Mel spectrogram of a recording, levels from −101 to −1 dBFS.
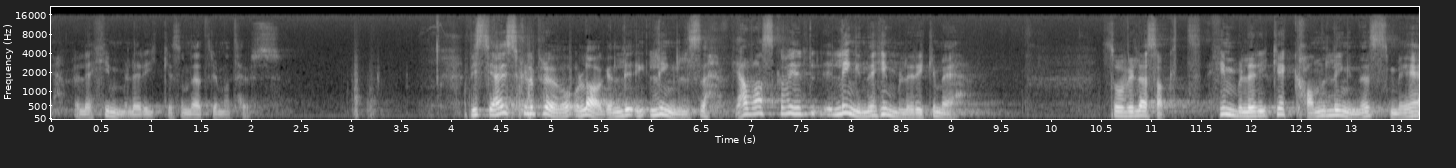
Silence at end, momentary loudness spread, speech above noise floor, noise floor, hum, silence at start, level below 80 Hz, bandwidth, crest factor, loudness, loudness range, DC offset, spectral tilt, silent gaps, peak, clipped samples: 0 s; 19 LU; 34 dB; -55 dBFS; none; 0.05 s; -68 dBFS; 16 kHz; 18 dB; -22 LUFS; 11 LU; under 0.1%; -6 dB/octave; none; -4 dBFS; under 0.1%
